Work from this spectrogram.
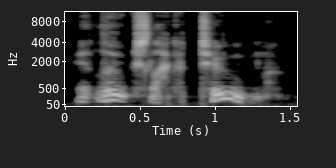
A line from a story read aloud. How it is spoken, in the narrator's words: muttered Frodo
